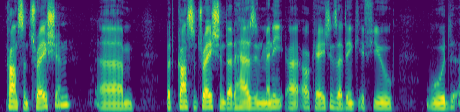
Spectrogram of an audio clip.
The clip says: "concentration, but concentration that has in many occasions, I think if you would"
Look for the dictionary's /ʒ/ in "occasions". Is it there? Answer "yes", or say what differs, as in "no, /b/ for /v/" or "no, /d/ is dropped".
yes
